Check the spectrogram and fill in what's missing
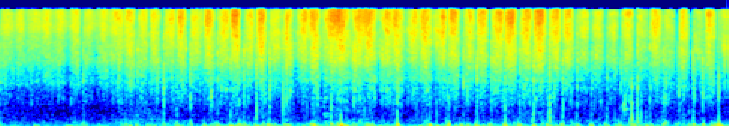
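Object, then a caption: Small cardboard box of playing cards. A small printed cardboard box of UNO Zelda playing cards, closed and apparently full of cards, is held in the hand and rubbed and tapped with long painted fingernails and fingertips close to the mic. Fast, dense scratchy rubbing with a bright, hissy edge mixes with quick dull taps and low thumps in an uneven rhythm. The sound stays steady throughout, with short flicks and taps that die away almost at once.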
